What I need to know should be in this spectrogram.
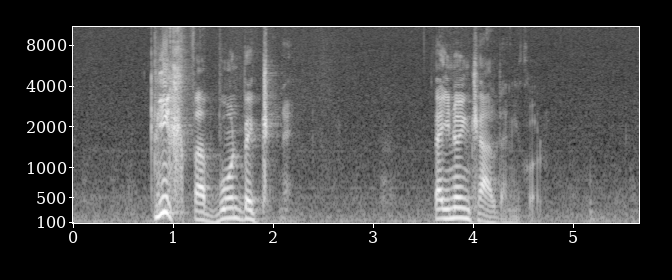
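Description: An elderly man speaks with animation into a close microphone, in short bursts.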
